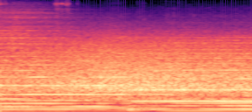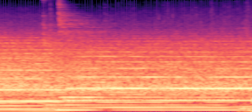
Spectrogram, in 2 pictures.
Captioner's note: echoes of cheering crowd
